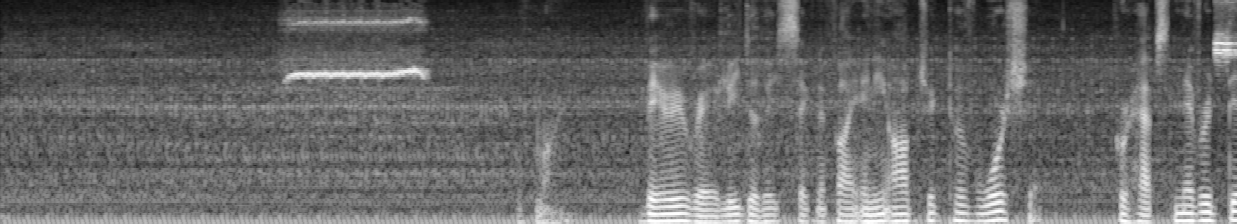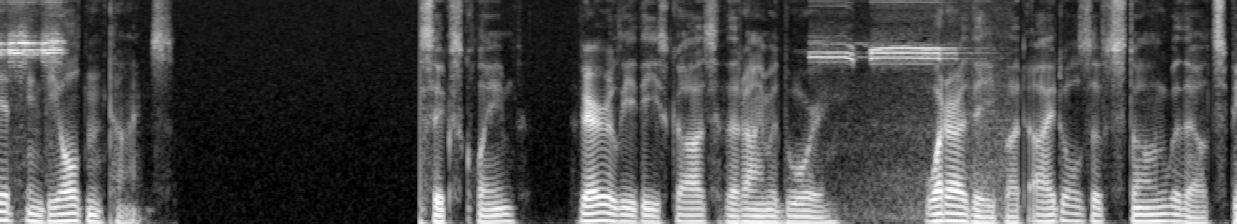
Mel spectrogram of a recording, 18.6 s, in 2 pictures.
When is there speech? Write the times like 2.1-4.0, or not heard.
3.9-10.6, 12.4-15.6, 16.2-18.5.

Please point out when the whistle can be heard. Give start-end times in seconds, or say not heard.
2.1-3.2, 9.1-9.8, 15.3-16.9.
